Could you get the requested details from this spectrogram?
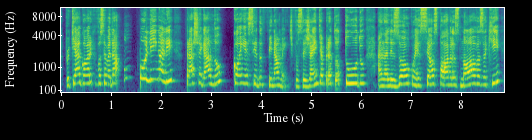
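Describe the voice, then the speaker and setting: A young woman with a Brazilian Portuguese accent teaching an English lesson in a lively, chatty way, slowing down for English examples. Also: sits high. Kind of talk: online language lesson.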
